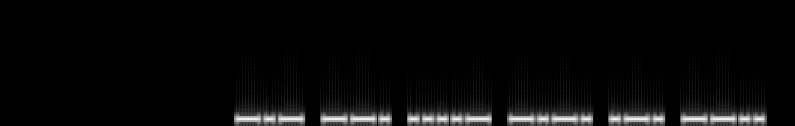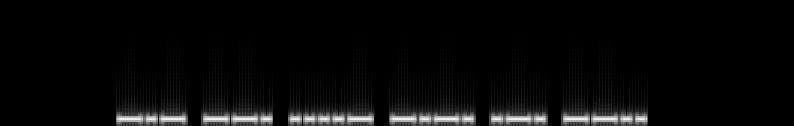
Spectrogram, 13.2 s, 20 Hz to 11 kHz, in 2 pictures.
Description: Morse code, heard as a keyed tone, about 20 wpm, 700 Hz. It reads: KG4CRZ KG4CRZ
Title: USA Call Signs - 6 Characters - Repeated 2x - 20wpm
